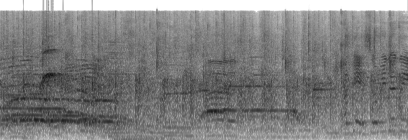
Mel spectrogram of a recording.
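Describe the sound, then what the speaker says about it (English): Applause from a live comedy-improv audience, loud and close, mixed with voices and a little cheering throughout. "Give Luke a round of applause."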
